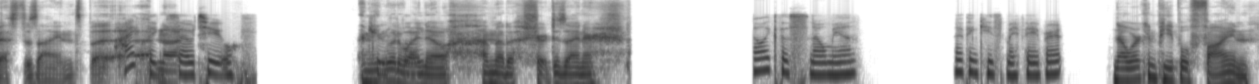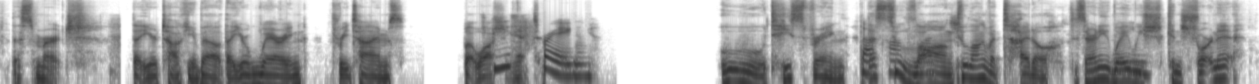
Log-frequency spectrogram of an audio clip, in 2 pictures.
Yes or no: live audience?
no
